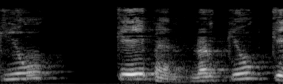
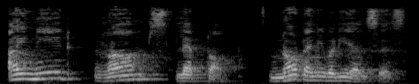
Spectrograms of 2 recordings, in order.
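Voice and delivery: each word spaced out very slowly; slow dictation; much slower than usual. Shown as a demonstration. English teacher reading the example very slowly. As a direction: read it out slowly for the class. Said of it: "यानी".

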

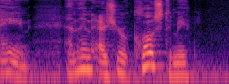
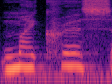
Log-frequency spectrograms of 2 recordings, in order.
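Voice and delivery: sobbing; 9 semitones higher, 4 dB quieter, much slower than usual. Retold or imitated. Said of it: "convulsing, going".

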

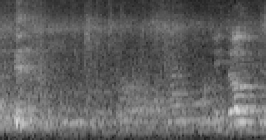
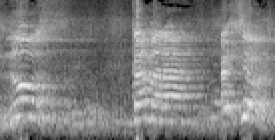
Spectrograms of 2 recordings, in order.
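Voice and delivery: director's call; 6 semitones higher, slower than usual. Acted. Director calls start of scene.

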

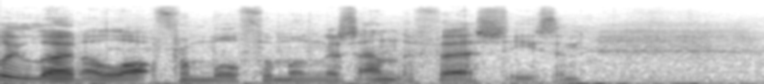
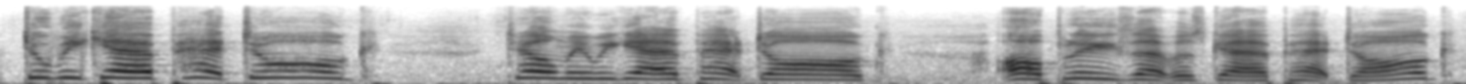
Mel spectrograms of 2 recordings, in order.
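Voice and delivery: high pleading, pitched way up; excited begging; 11 semitones higher, 7 dB louder than usual. Real, not acted. Gamer pleading with the game for a pet dog, excited. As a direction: beg eagerly for the dog.

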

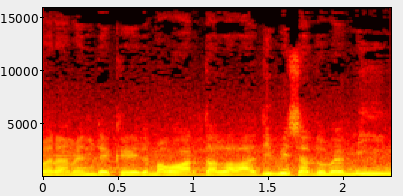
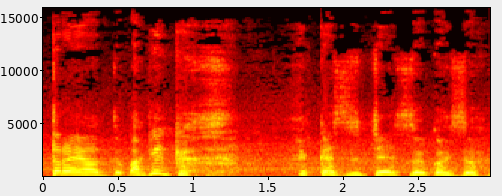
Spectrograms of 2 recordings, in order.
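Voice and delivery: laughing; 6 semitones higher than usual. Real, not acted. Ride dopo il gol.

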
